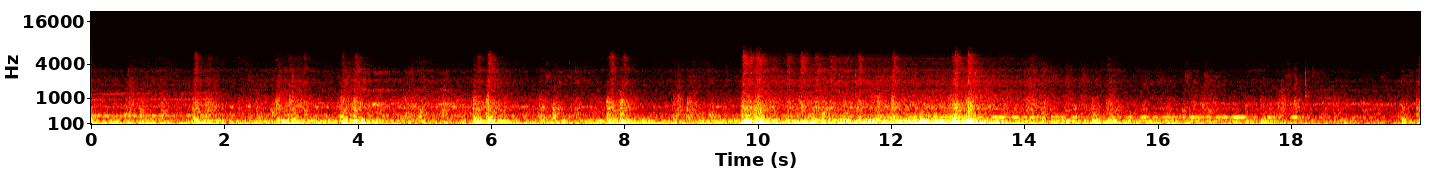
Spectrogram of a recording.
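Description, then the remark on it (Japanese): A Nishitetsu train rolls steadily along rails, a continuous low rumble punctuated by irregular clacks from the wheels, swelling louder for a few seconds midway before settling back. No one speaks. “次は西鉄田市、田市です。事故防止のため、急停車することがありますので、ご注意ください。”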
